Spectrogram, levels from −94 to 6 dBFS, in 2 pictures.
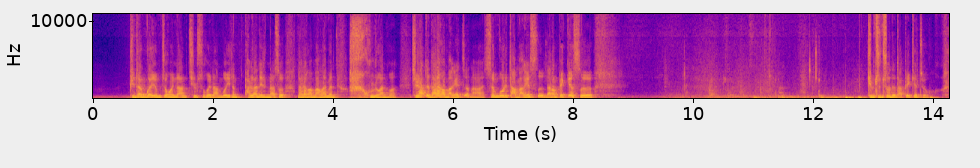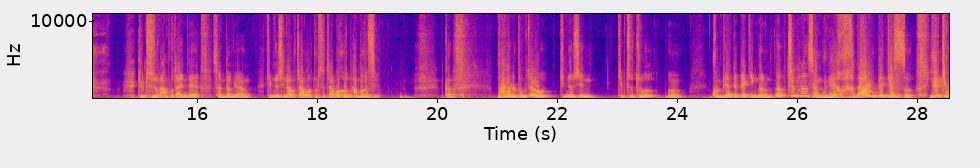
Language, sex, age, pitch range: Korean, male, 60-79, 110-165 Hz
